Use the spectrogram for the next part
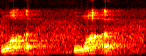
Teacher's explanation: the British speaker end on a pure soft schwa, the uh sound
